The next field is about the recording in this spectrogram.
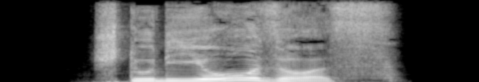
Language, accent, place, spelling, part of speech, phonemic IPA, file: German, Germany, Berlin, Studiosus, noun, /ʃtuˈdi̯oːzʊs/, De-Studiosus.ogg
- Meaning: student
